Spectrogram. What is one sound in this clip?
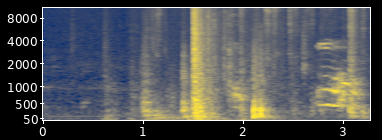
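A body lands with heavy thuds on a floor.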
